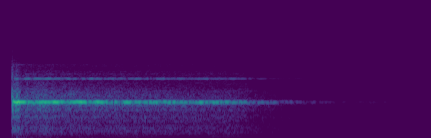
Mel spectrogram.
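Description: A single sonar-like electronic ping: a steady high tone that starts suddenly, with a soft hiss under it, fading away over about two and a half seconds.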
